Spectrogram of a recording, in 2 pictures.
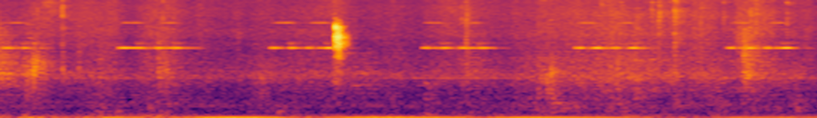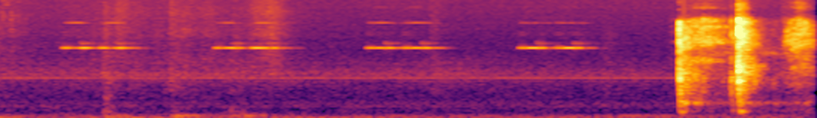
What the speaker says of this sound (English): Does anyone else hear that beeping?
